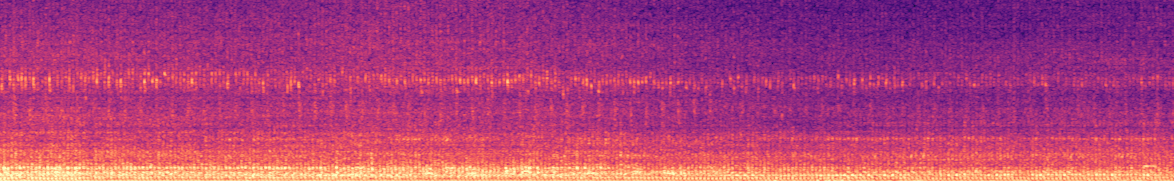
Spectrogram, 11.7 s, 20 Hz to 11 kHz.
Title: Mercedes Benz W211 E200 Kompressor Engine Knocking Sound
